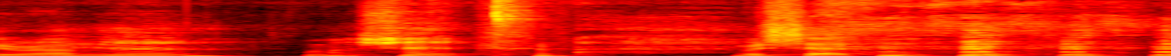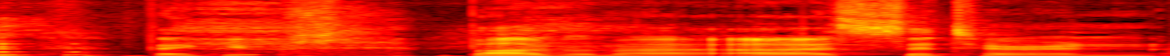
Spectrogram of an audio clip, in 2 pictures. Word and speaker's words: machete: He plays classical guitar, jazz guitar, lute, theorbo, baroque guitar, vihuela, mandolin, banjo, ukulele, baroque guitar, machete. Am I pronouncing that correctly, Rob? Yeah, machete.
